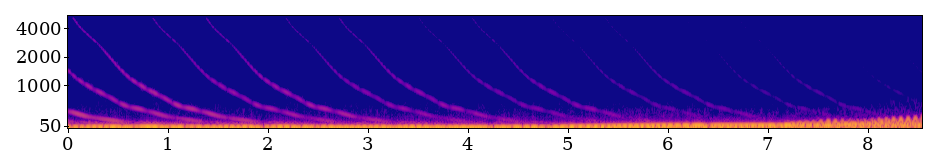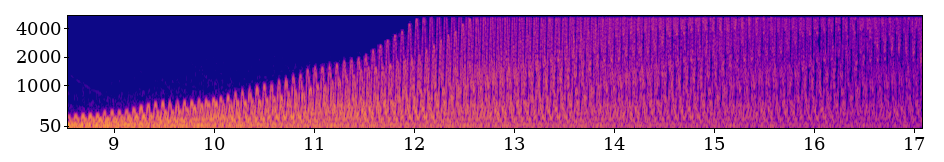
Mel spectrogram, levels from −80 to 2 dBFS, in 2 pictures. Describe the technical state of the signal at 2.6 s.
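Nothing is wrong with the signal at 2.6 s; the audio there is intact, with no fault to be heard at that moment.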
